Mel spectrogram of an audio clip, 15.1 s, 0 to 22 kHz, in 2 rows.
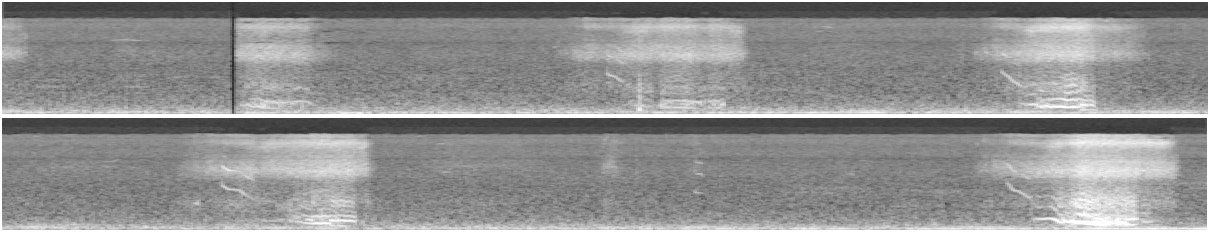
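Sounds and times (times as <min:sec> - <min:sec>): cat snoring softly: 0:01.5 - 0:02.1, 0:03.4 - 0:04.7, 0:06.1 - 0:07.2, 0:08.6 - 0:12.0, 0:13.6 - 0:15.0.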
